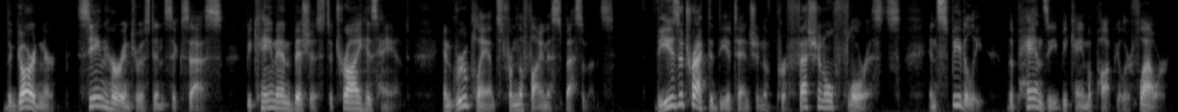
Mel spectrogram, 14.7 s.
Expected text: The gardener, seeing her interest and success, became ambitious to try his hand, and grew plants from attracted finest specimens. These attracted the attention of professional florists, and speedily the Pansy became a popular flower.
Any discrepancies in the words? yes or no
yes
